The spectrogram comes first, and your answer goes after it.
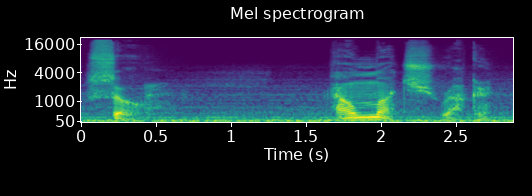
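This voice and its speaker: An actor playing a cool, imposing mercenary in a cyberpunk video game, dry, assertive and businesslike. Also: male voice, low-pitched, expressive, very slow, faint music behind, full character voice. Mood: shrewd, assertive. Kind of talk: video game drama acting.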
